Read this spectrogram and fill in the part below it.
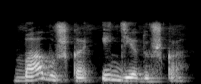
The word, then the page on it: babuska i deduska: Russian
